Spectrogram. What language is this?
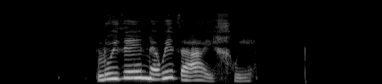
Welsh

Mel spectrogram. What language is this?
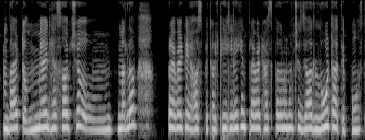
Kashmiri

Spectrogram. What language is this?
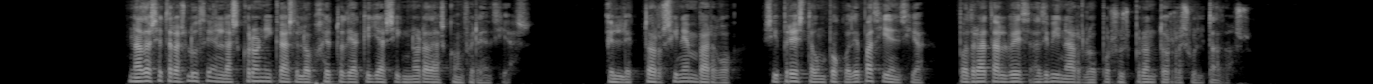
Spanish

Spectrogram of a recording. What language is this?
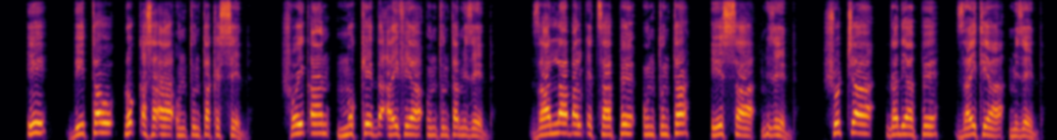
Dawro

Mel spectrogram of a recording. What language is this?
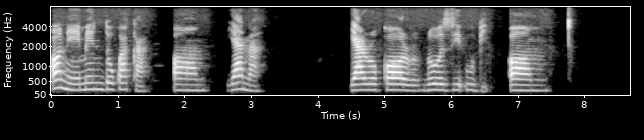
Igbo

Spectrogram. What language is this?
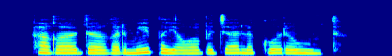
Pashto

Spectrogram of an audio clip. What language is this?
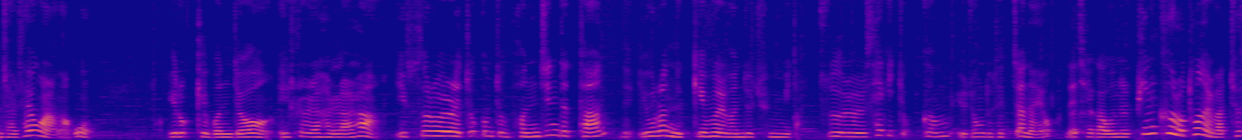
Korean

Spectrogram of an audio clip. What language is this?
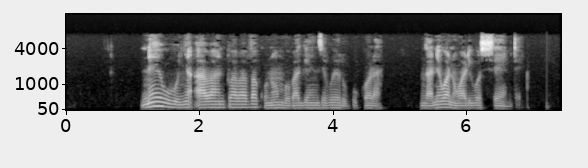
Ganda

